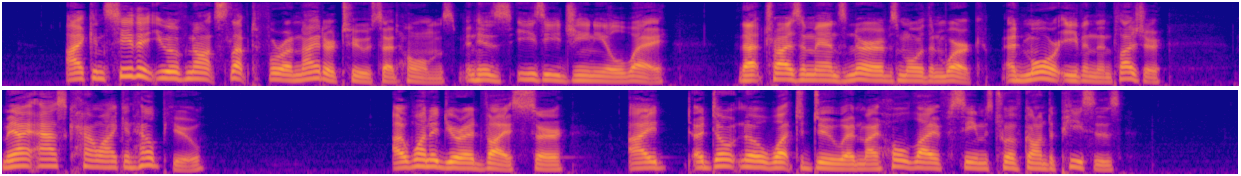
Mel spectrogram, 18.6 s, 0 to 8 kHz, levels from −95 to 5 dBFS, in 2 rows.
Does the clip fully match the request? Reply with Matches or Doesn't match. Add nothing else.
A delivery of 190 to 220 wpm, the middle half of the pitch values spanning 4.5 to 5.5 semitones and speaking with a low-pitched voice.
Doesn't match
